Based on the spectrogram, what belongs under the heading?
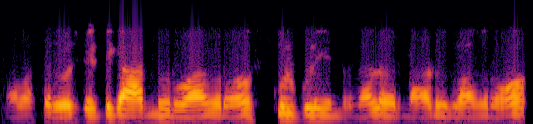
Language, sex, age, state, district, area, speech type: Tamil, male, 18-30, Tamil Nadu, Dharmapuri, urban, conversation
